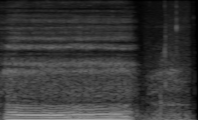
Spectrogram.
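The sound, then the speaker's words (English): A person imitates a growl with a single loud, low rumbling snarl that holds steady for over a second, then cuts off, leaving faint background noise. “Look, she's just sitting in the corner like that, just growling?”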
